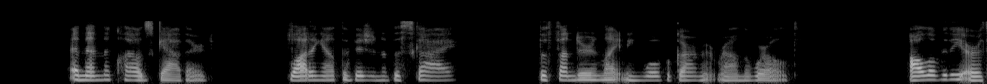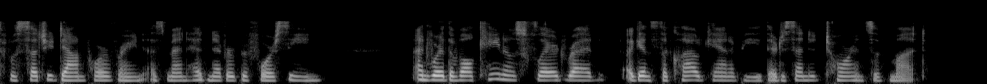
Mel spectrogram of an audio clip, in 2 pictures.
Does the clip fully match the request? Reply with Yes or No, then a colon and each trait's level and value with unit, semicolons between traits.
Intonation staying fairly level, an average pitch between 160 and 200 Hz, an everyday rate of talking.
Yes: narrow, 1.5 semitones; high, 190 Hz; average, 160 wpm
